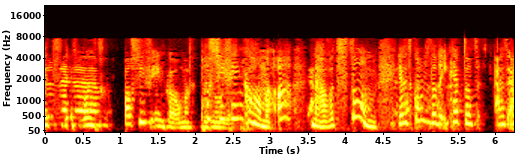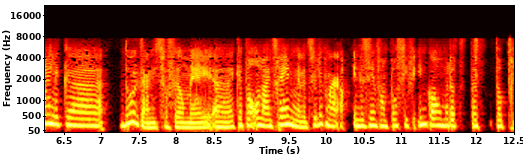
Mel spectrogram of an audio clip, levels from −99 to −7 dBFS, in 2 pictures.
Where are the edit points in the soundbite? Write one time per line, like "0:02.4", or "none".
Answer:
0:01.0

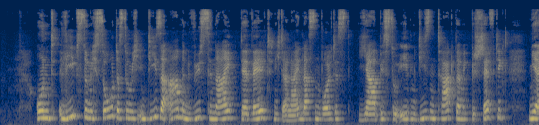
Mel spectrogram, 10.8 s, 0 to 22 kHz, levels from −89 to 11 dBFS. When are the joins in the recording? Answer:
0:07.1

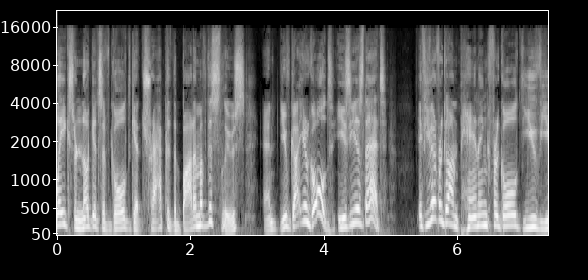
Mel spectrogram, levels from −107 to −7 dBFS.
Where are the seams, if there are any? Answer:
none

